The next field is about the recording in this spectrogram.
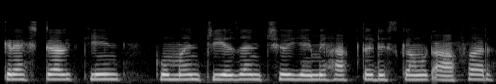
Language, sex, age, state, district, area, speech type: Kashmiri, female, 30-45, Jammu and Kashmir, Shopian, rural, read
